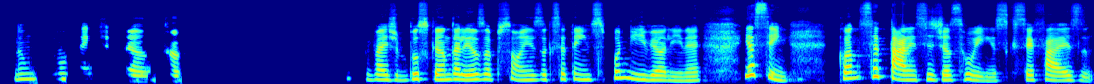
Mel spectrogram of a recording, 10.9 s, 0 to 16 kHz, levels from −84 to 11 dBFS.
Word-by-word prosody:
Não 230 Hz, +1 st, -5 dB, 0.3 s
não 235 Hz, 0 st, -6 dB
sente 240 Hz, -, -5 dB, 0.8 s
tanto. 190 Hz, -, -1 dB, 1.9 s
Vais 210 Hz, -1 st, 0 dB
buscando 215 Hz, +2 st, +2 dB
ali 210 Hz, -2 st, +5 dB
as 220 Hz, +1 st, +2 dB
opções 200 Hz, -2 st, -3 dB
do 215 Hz, 0 st, -5 dB
que -, -, -16 dB
você 230 Hz, -, -3 dB
tem 220 Hz, -2 st, -2 dB
disponível 220 Hz, -3 st, -1 dB
ali, 175 Hz, -3 st, -2 dB
né. 175 Hz, +1 st, -3 dB, 0.4 s
E 380 Hz, -, +1 dB
assim, 255 Hz, -, +2 dB, 0.5 s
quando 265 Hz, +3 st, +3 dB
você 350 Hz, -, 0 dB
está 340 Hz, -, +8 dB
nesses 205 Hz, +1 st, -3 dB
dias 200 Hz, 0 st, -1 dB
ruins, 170 Hz, -8 st, -4 dB
o -, -, -14 dB
que -, -, -15 dB
você 205 Hz, -1 st, +2 dB
faz 190 Hz, -2 st, +1 dB
210 Hz, 155 wpm, -25 LUFS, 195-230 Hz, 1.9 s, está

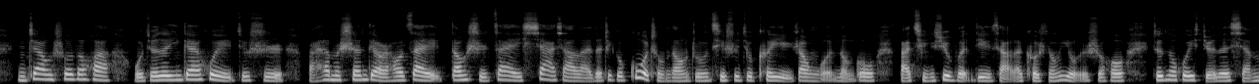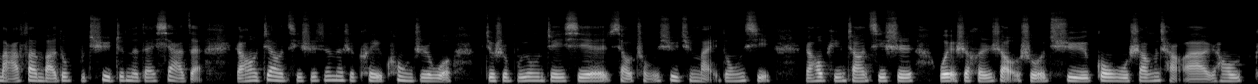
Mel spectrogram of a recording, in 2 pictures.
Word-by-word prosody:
你 190 Hz, -, -2 dB
这 230 Hz, +7 st, +2 dB
样 230 Hz, -2 st, +3 dB
说 240 Hz, +1 st, +2 dB
的 235 Hz, 0 st, +1 dB
话， 210 Hz, -4 st, +1 dB, 0.2 s
我 165 Hz, -, +1 dB
觉 190 Hz, +3 st, +3 dB
得 205 Hz, 0 st, +8 dB
应 205 Hz, +1 st, +2 dB
该 225 Hz, 0 st, +4 dB
会 210 Hz, -7 st, +4 dB
就 185 Hz, 0 st, -4 dB
是 180 Hz, -2 st, -1 dB, 0.2 s
把 -, -, -8 dB
它 215 Hz, -, +2 dB
们 210 Hz, -1 st, +2 dB
删 215 Hz, +1 st, +2 dB
掉， 210 Hz, -5 st, +4 dB
然 165 Hz, -, -1 dB
后 190 Hz, +2 st, +2 dB
在 195 Hz, -2 st, +3 dB
当 205 Hz, 0 st, +3 dB
时 180 Hz, -6 st, -2 dB
在 185 Hz, 0 st, 0 dB
下 220 Hz, +4 st, -1 dB
下 185 Hz, -4 st, -2 dB
来 155 Hz, -2 st, -3 dB
的 150 Hz, -, 0 dB
这 210 Hz, +4 st, -5 dB
个 195 Hz, -2 st, -1 dB
过 275 Hz, +10 st, +4 dB
程 160 Hz, -2 st, -4 dB
当 160 Hz, +1 st, -1 dB
中， 170 Hz, 0 st, -2 dB
其 185 Hz, -, 0 dB
实 185 Hz, +1 st, -2 dB
就 185 Hz, 0 st, 0 dB
可 180 Hz, +1 st, 0 dB
以 165 Hz, -5 st, +2 dB
让 170 Hz, -1 st, 0 dB
我 -, -, -3 dB
能 -, -, -5 dB
够 175 Hz, -1 st, +2 dB, 0.2 s
把 -, -, +1 dB
情 170 Hz, -1 st, -5 dB
绪 195 Hz, +4 st, +5 dB
稳 185 Hz, -4 st, +2 dB
定 170 Hz, -1 st, +1 dB
下 165 Hz, -, -2 dB
来， 165 Hz, -, -2 dB
可 165 Hz, -, +2 dB
是 160 Hz, -, -13 dB
能 180 Hz, +4 st, -1 dB
有 185 Hz, -4 st, +2 dB
的 -, -, -3 dB
时 165 Hz, -, -4 dB
候 170 Hz, +1 st, +1 dB, 0.2 s
真 195 Hz, +1 st, +4 dB
的 205 Hz, -, +2 dB
会 200 Hz, 0 st, +5 dB
觉 195 Hz, -7 st, -1 dB
得 170 Hz, 0 st, +3 dB
嫌 155 Hz, -5 st, -5 dB
麻 145 Hz, -5 st, -2 dB
烦 175 Hz, +1 st, 0 dB
吧， 140 Hz, -2 st, 0 dB
都 180 Hz, -, -1 dB
不 175 Hz, -1 st, -13 dB
去 185 Hz, +3 st, -2 dB
真 180 Hz, +2 st, -5 dB
的 165 Hz, -2 st, -2 dB
在 160 Hz, 0 st, -5 dB
下 150 Hz, -3 st, -3 dB
载， -, -, -4 dB, 0.3 s
然 140 Hz, -, -1 dB
后 175 Hz, +1 st, -1 dB
这 175 Hz, +4 st, -2 dB
样 180 Hz, -4 st, +1 dB
其 170 Hz, -, -8 dB
实 170 Hz, +1 st, -6 dB
真 195 Hz, +2 st, -6 dB
的 190 Hz, -1 st, -2 dB
是 180 Hz, -, -6 dB
可 170 Hz, +1 st, -2 dB
以 -, -, +2 dB
控 180 Hz, -4 st, -4 dB
制 160 Hz, -1 st, -1 dB
我 150 Hz, -1 st, 0 dB, 0.3 s
就 165 Hz, -, +2 dB
是 165 Hz, 0 st, -1 dB
不 165 Hz, 0 st, -4 dB
用 175 Hz, 0 st, -1 dB
这 165 Hz, -2 st, +1 dB
些 160 Hz, -1 st, +3 dB
小 -, -, -3 dB
程 -, -, -9 dB
序 185 Hz, -, -1 dB
去 170 Hz, -, -11 dB
买 150 Hz, -3 st, -6 dB
东 160 Hz, +2 st, -5 dB
西。 180 Hz, -, -4 dB, 0.3 s
然 150 Hz, -, -2 dB
后 170 Hz, -, +4 dB
平 170 Hz, -1 st, -5 dB
常 155 Hz, -2 st, -1 dB
其 165 Hz, -1 st, 0 dB
实 160 Hz, 0 st, +1 dB, 0.2 s
我 160 Hz, -, +10 dB
也 -, -, +6 dB
是 -, -, +2 dB
很 150 Hz, 0 st, 0 dB
少 165 Hz, -, 0 dB
说 -, -, +1 dB
去 155 Hz, -4 st, +2 dB
购 175 Hz, +4 st, +4 dB
物 160 Hz, -2 st, +1 dB
商 165 Hz, +2 st, -2 dB
场 -, -, -5 dB
啊， 125 Hz, 0 st, 0 dB
然 145 Hz, +5 st, -6 dB
后 155 Hz, 0 st, -2 dB
175 Hz, 290 characters per minute, -23 LUFS, 160-190 Hz, 0.3 s, 我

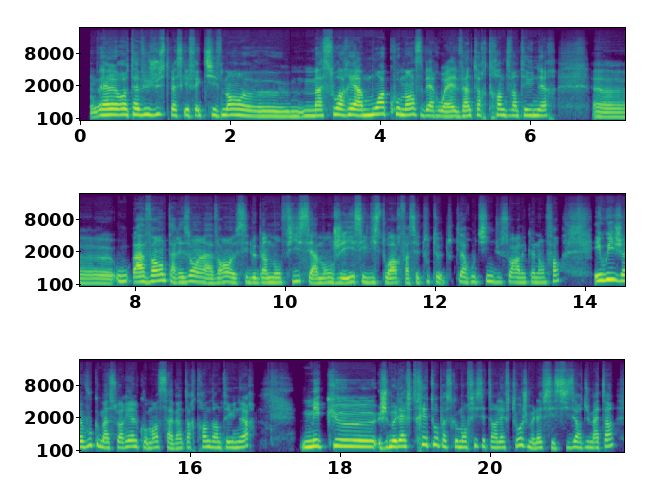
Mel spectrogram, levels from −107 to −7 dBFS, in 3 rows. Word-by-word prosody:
Bah, 200 Hz, +8 st, +2 dB
alors, 225 Hz, 0 st, +7 dB
heu, -, -, +2 dB
tu 230 Hz, -, -2 dB
as 225 Hz, -, +7 dB
vu 225 Hz, +1 st, +2 dB
juste 240 Hz, +3 st, -3 dB
parce 205 Hz, -3 st, -2 dB
qu'effectivement, 215 Hz, +1 st, 0 dB
hem, 175 Hz, -1 st, -1 dB, 0.2 s
ma 190 Hz, +2 st, +1 dB
soirée 225 Hz, +1 st, +3 dB
à 200 Hz, -1 st, +6 dB
moi 240 Hz, +4 st, +5 dB
commence 230 Hz, -2 st, +1 dB
vers, 190 Hz, -2 st, -2 dB
ouais, 175 Hz, 0 st, +2 dB
20:30-21:00, 200 Hz, +1 st, -2 dB, 0.5 s
heu, 150 Hz, -3 st, -3 dB
ou 205 Hz, +1 st, -3 dB
avant, 195 Hz, +5 st, +4 dB
tu 220 Hz, -, -9 dB
as 170 Hz, -, -2 dB
raison, 175 Hz, +4 st, -1 dB
hein. 180 Hz, -, -1 dB
Avant, 165 Hz, +4 st, -1 dB
heu, 165 Hz, -, 0 dB
c'est 165 Hz, +3 st, -9 dB
le 170 Hz, 0 st, -2 dB
bain 165 Hz, 0 st, -2 dB
de 170 Hz, -, 0 dB
mon 170 Hz, 0 st, -1 dB
fils, 195 Hz, +5 st, -5 dB
c'est -, -, 0 dB
à 145 Hz, -, -1 dB
manger, 165 Hz, +1 st, -1 dB
c'est 185 Hz, +1 st, -4 dB
l'histoire, 165 Hz, -1 st, -2 dB
enfin, 155 Hz, -, -7 dB
c'est 160 Hz, +2 st, -8 dB
toute, 190 Hz, +1 st, -13 dB
heu, -, -, -5 dB
toute -, -, -19 dB
la 190 Hz, -3 st, -2 dB
routine 185 Hz, +3 st, -5 dB
du 175 Hz, -1 st, -9 dB
soir 180 Hz, 0 st, -5 dB
avec 170 Hz, +1 st, -5 dB
un 175 Hz, -, -4 dB
enfant 175 Hz, +6 st, -6 dB, 0.4 s
et 230 Hz, -, +5 dB
oui, 265 Hz, +2 st, +7 dB
j'avoue 225 Hz, +3 st, +1 dB
que 275 Hz, -, -4 dB
ma 195 Hz, -4 st, 0 dB
soirée, 200 Hz, +4 st, -3 dB
elle 230 Hz, 0 st, +1 dB
commence 200 Hz, 0 st, -5 dB
à 175 Hz, -, -1 dB
20:30-21:00, 200 Hz, +3 st, -4 dB, 0.6 s
mais 220 Hz, +2 st, +4 dB
que 235 Hz, -3 st, +4 dB
je 195 Hz, +4 st, +3 dB
me 225 Hz, -, +8 dB
lève 235 Hz, +1 st, +2 dB
très 300 Hz, -2 st, -1 dB
tôt 285 Hz, +1 st, -1 dB
parce 235 Hz, -3 st, -4 dB
que 225 Hz, -, -3 dB
mon 215 Hz, -1 st, -1 dB
fils 255 Hz, +3 st, -7 dB
est 225 Hz, -2 st, -6 dB
un 200 Hz, -, -2 dB
lève-tôt. 205 Hz, +7 st, -4 dB
Je 235 Hz, -6 st, -4 dB
me 185 Hz, -, -2 dB
lève, 190 Hz, +1 st, -3 dB
c'est 185 Hz, -1 st, -6 dB
6:00 195 Hz, +4 st, -3 dB
du 205 Hz, +1 st, -8 dB
matin, 200 Hz, +7 st, -2 dB
200 Hz, 225 wpm, -23 LUFS, 175-220 Hz, 0.6 s, me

